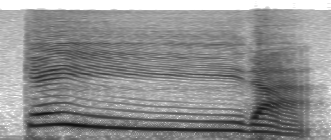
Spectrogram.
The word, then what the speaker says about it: queira: Mas tem uma mudancinha aqui para compor a pronúncia. Então fica que eu, isso, que eu queira.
